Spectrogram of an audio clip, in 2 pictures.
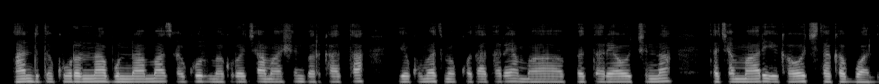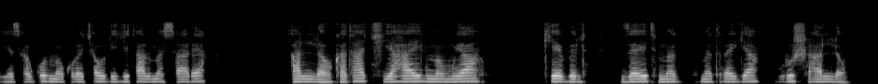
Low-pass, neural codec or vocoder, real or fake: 7.2 kHz; none; real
